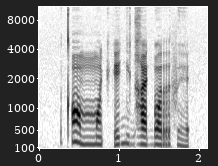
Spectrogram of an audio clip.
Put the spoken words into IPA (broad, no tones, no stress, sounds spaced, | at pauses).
tʼ ɔ̃ mː ɔ̃ t͡ʃʼ e ɡ ɾʲ ɛ̤ ɡ ʁ æ ɠ ɔ r f ɛ̤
